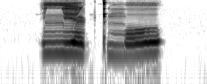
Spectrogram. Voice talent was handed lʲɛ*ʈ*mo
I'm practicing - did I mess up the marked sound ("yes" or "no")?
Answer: no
